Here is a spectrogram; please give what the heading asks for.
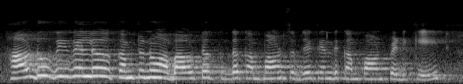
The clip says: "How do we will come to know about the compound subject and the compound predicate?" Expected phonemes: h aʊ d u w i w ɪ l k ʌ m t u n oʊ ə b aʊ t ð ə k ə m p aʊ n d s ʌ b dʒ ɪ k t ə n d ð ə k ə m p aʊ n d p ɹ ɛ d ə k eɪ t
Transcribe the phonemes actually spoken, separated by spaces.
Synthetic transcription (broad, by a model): h aʊ d u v i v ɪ l k ʌ m t u n oʊ ə b aʊ t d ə k ə m p aʊ n d s ʌ b dʒ ɪ k t ə n d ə k ə m p aʊ n d p ɹ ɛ d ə k eɪ t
